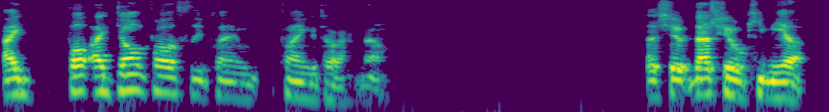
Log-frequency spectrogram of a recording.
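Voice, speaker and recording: This man's voice is mid-range and a bit bright, delivered at a measured pace. He's a band musician in his twenties being interviewed, originally from London and living in the US since high school. He chats casually and tells stories laid-back, with plenty of slang and swearing.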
